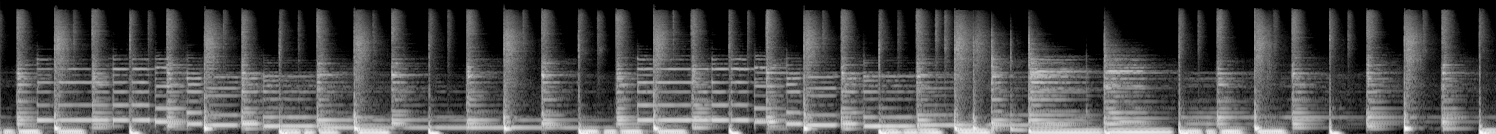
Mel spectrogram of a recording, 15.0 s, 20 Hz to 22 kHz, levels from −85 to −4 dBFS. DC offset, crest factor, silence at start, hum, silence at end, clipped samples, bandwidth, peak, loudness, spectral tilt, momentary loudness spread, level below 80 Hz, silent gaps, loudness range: under 0.1%; 14 dB; 0 s; none; 0 s; under 0.1%; 16.5 kHz; -4 dBFS; -19 LUFS; -6 dB/octave; 6 LU; -22 dBFS; none; 2 LU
